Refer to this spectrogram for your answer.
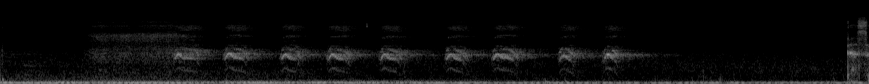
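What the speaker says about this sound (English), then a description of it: "That's a crow." A crow caws about nine times in an evenly spaced series, moderately near, over a steady low rumble of outdoor background noise.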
